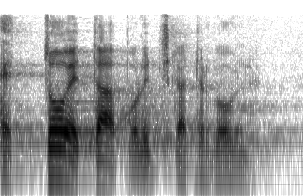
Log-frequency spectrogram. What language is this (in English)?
Croatian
